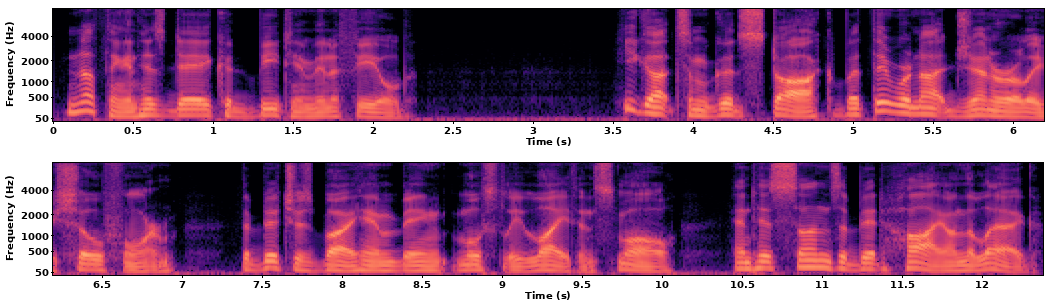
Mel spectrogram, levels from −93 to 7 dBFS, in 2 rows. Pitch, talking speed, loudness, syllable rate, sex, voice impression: 100 Hz, 195 wpm, -19 LUFS, 4.6 syllables/s, male, masculine, adult-like, thick, tensed, powerful, slightly hard, clear, cool, calm, friendly, wild, lively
